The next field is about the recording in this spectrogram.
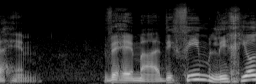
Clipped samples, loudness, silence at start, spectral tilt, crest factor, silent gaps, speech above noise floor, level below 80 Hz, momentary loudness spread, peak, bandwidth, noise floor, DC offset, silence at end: under 0.1%; -24 LUFS; 0 s; -5.5 dB/octave; 16 dB; none; 31 dB; -58 dBFS; 13 LU; -8 dBFS; 19 kHz; -54 dBFS; under 0.1%; 0 s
